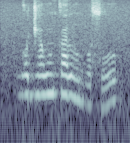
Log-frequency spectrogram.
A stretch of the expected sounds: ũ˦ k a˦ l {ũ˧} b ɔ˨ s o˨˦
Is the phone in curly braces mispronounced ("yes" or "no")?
no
